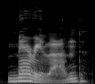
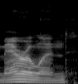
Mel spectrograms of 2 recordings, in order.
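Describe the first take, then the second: First: It mimics the reporter's odd British-style pronunciation. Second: It uses the local American pronunciation. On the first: Someone else said it this way. The speaker calls it wrong. "He's like, I'm I'm traveling to Mar- Maryland. He kept calling it Maryland" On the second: This is how locals say it. The speaker calls it right. "like that's what we would call it"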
